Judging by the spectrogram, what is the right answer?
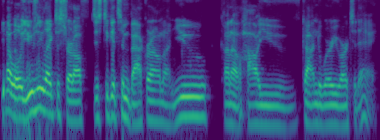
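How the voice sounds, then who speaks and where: A male podcast host with a low, mellow voice reads his introduction and then eases into casual, friendly conversation. The sound is dry and close, with no room around it. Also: brisk, no room sound.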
